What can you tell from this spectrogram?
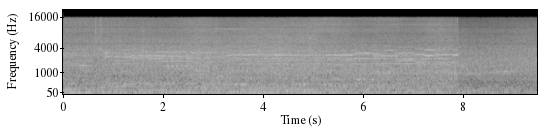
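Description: City street traffic: vehicle engines and tyres running steadily as a low rumble, with one engine's pitch rising in the first second. The background changes abruptly about eight seconds in.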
